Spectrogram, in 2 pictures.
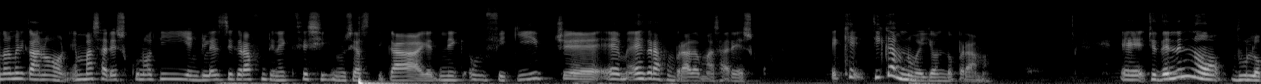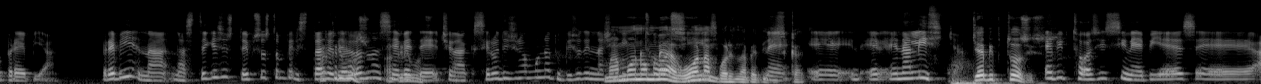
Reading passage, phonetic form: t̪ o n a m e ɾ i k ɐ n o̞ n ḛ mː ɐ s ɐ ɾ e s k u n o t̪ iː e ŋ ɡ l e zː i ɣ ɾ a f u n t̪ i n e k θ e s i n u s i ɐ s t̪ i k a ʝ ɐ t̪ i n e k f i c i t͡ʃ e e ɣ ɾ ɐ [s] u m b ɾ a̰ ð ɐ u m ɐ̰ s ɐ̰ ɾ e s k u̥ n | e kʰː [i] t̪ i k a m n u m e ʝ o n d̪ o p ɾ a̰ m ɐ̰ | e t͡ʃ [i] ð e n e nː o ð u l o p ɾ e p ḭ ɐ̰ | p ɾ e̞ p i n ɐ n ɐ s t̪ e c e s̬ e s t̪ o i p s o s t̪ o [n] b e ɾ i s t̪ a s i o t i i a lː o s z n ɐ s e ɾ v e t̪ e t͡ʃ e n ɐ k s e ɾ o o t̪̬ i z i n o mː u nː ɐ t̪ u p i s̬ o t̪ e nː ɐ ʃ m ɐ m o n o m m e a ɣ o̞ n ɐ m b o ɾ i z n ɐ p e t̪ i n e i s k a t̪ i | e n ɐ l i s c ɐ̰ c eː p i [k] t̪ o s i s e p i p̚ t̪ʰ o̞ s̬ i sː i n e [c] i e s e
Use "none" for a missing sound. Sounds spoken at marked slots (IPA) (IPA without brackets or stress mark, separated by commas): f, e, e, m, p, p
